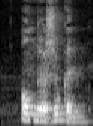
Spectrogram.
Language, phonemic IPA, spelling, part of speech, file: Dutch, /ɔndərˈzukə(n)/, onderzoeken, verb, Nl-onderzoeken.ogg
- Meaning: 1. to investigate 2. to (do) research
